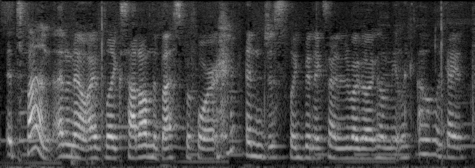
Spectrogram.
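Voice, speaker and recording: Amid noticeable background noise and audible room echo, a woman speaks fairly quickly at a medium pitch with ordinary pitch variation. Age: 20s. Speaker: art student. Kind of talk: casual talk to camera. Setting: at home in her studio space at night.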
